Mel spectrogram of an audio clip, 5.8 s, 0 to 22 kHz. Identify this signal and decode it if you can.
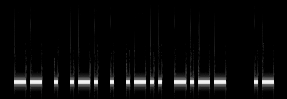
Morse code, heard as a keyed tone, about 15 wpm, 700 Hz. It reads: MERELY A
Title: Sentences from Top 1400 Words 15wpm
